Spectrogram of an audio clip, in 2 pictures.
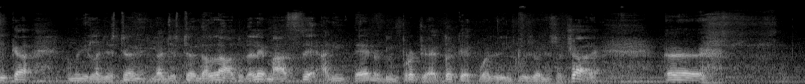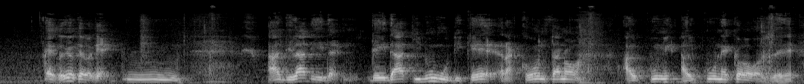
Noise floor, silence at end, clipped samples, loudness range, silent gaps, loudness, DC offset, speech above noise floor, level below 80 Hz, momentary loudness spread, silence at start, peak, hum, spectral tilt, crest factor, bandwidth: -44 dBFS; 0 s; under 0.1%; 3 LU; none; -23 LUFS; under 0.1%; 21 dB; -46 dBFS; 13 LU; 0 s; -6 dBFS; none; -6.5 dB/octave; 18 dB; 16 kHz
